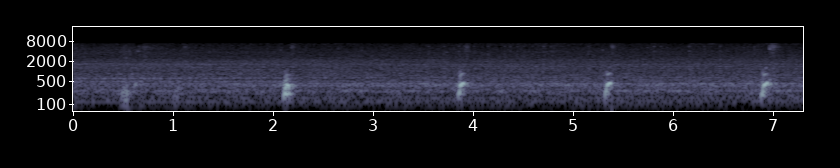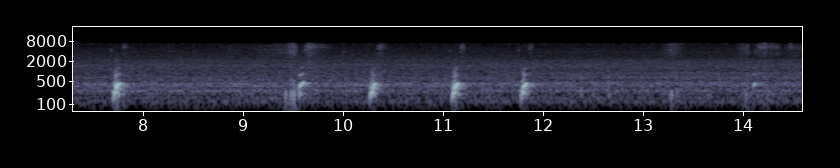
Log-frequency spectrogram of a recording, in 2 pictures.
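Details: Domestic dog barking in his sleep while sound asleep indoors; soft, muffled short woofs and yips, about a dozen spaced one to two seconds apart, quiet against a faint hiss.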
